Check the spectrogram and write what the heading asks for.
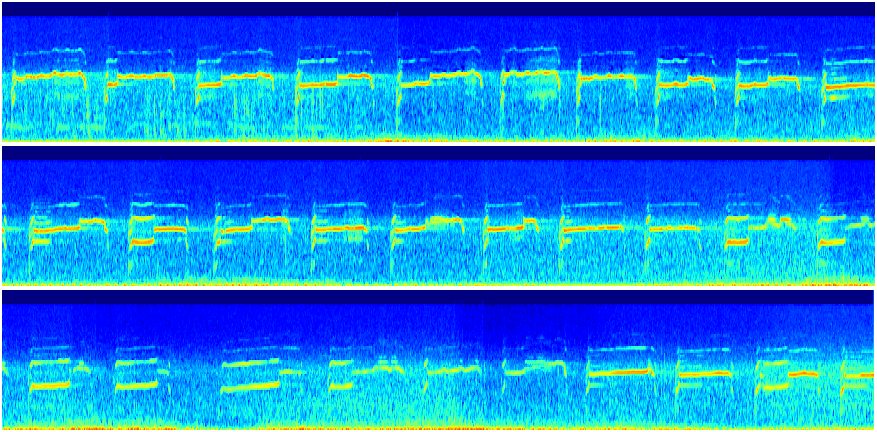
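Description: White-tailed eagle nestling begging with a long run of short, high whistled calls, about one and a half a second, each dropping in pitch as it ends. A low rumble comes and goes beneath the calls.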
